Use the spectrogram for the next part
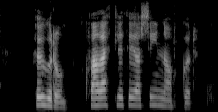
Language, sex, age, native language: Icelandic, female, 50-59, Icelandic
